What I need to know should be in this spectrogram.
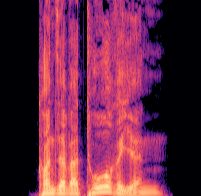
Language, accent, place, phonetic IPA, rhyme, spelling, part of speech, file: German, Germany, Berlin, [ˌkɔnzɛʁvaˈtoːʁiən], -oːʁiən, Konservatorien, noun, De-Konservatorien.ogg
- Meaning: plural of Konservatorium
